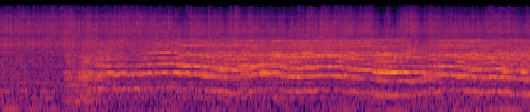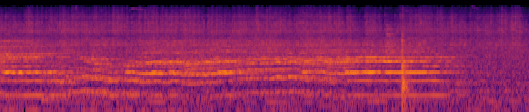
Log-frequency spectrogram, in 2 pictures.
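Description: A young man hums a tune close by.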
